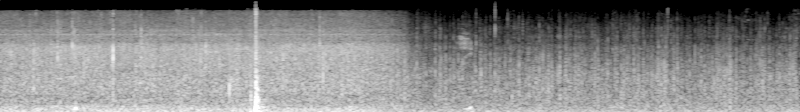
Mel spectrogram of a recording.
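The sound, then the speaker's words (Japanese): Steady rain falls in a continuous dense hiss during a walk under a folding umbrella, with one sharp pop early on; the wash of drops thins slightly partway through. “雨、大変。”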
